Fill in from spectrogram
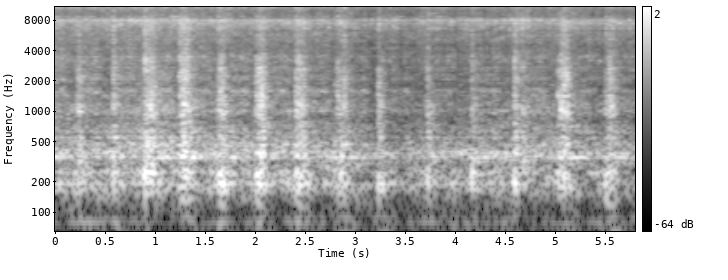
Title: Giant Talon 4 2014 freehub/hub issue (Grinding Noise)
